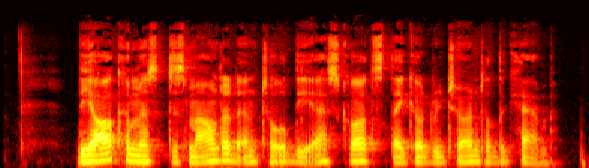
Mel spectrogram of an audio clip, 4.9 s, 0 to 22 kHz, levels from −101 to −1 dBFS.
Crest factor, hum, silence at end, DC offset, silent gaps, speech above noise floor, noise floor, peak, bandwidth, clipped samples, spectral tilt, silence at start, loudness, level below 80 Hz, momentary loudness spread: 20 dB; none; 0.05 s; under 0.1%; none; 25 dB; -51 dBFS; -6 dBFS; 13.5 kHz; under 0.1%; -4.5 dB/octave; 0.65 s; -26 LUFS; -60 dBFS; 15 LU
